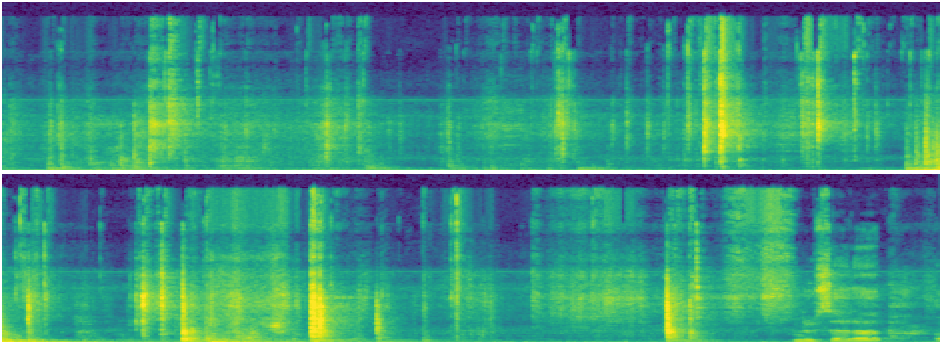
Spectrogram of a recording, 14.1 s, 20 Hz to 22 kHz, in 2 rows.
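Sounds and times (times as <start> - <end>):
heavy thuds and clatter: 6.7 - 10.8.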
